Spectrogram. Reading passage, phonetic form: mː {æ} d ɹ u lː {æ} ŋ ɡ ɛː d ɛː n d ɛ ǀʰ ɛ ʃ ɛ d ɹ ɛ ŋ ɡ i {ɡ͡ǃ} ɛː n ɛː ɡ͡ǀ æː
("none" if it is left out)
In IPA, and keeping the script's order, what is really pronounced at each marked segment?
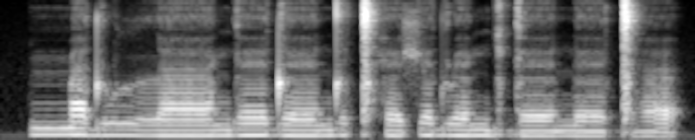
æ, æː, ɡ

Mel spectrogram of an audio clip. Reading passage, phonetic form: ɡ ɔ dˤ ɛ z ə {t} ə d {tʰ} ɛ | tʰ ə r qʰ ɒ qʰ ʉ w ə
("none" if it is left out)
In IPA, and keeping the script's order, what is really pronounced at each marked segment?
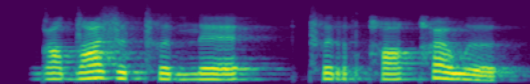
tʰ, n

